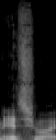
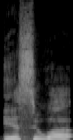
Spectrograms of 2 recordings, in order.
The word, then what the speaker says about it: Isua: Real quick, pronunciation-wise, are you saying Isua or Isua? Because I've always said Isua, but I feel like I'm getting an SH sound. No, I think it's Isua. Isua or Isua. You'll hear it pronounced differently, but I would say Isua.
